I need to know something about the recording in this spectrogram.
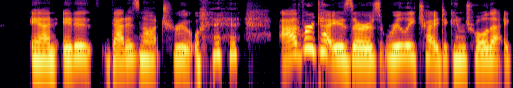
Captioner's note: laughs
